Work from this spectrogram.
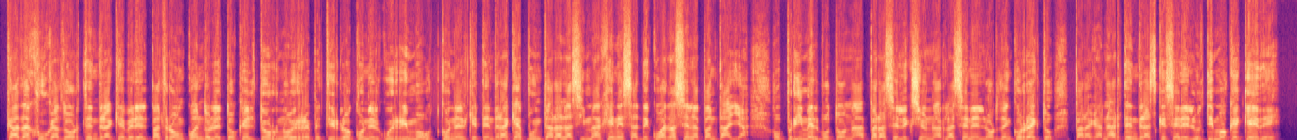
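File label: copycat voice, Spanish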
